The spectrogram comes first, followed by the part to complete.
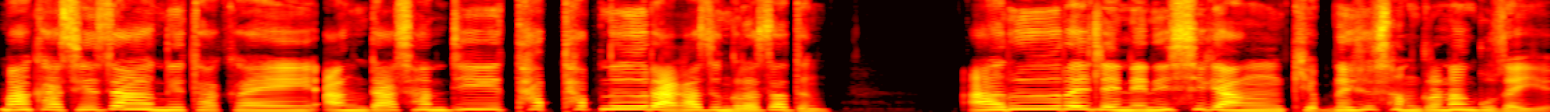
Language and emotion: Bodo, disgusted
